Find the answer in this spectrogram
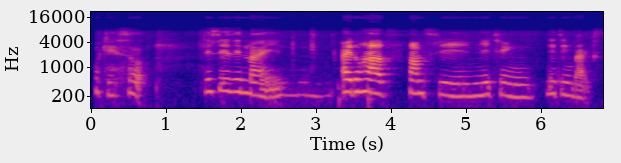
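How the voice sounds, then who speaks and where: Speaking in a steady, gravelly voice on the high side, a French-accented knitting podcaster from France, whose native language is French, casually discusses her projects. Her delivery is halting, with repeated words as she reaches for vocabulary and gentle laughs, recorded in dull lo-fi quality.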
